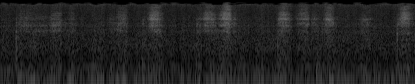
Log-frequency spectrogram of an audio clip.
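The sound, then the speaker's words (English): A pen scratches across a playing card, the ace of hearts, as it is signed during a magic trick: a faint run of short, quick scratchy strokes. “And I'm also going to sign my card”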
